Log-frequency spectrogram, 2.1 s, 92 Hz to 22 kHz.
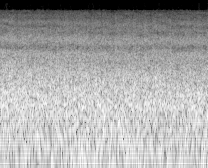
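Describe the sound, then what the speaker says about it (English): Steady, dense rushing of a waterfall in the Final Fantasy IV 3D remake video game, a continuous broadband wash of falling water with no voices or other sounds. "Deep down the waterfall."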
